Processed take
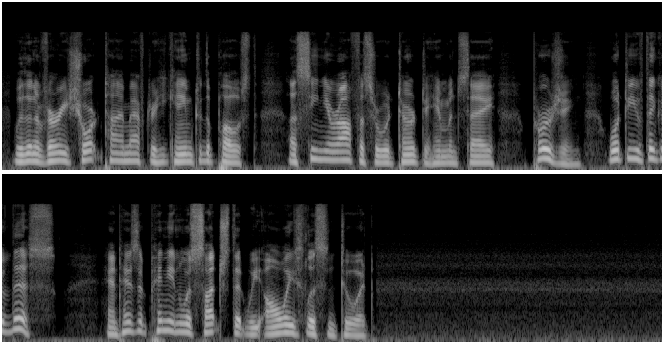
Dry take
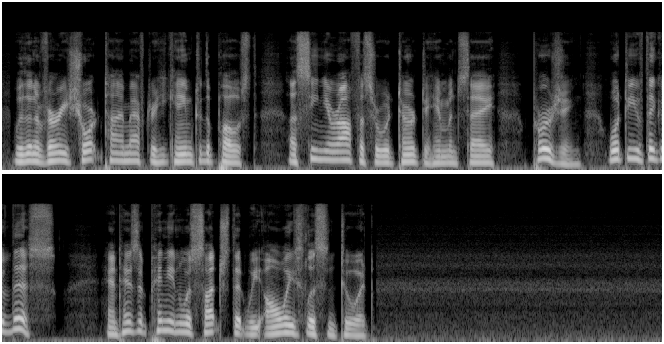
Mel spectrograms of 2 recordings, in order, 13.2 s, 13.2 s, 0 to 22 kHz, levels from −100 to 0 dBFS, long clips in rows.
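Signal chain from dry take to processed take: 8.27–8.94 s: treble shelf 4.3 kHz +9 dB; trim -6.5 dB

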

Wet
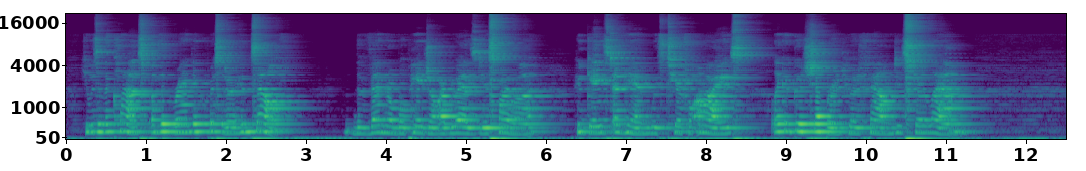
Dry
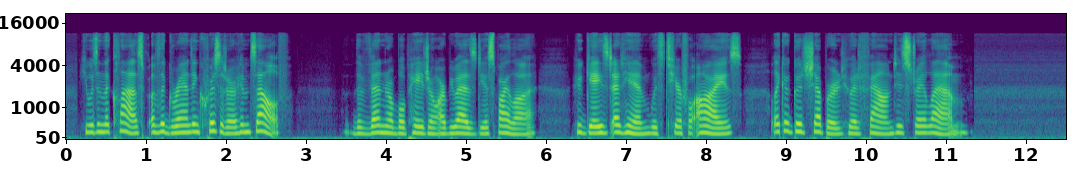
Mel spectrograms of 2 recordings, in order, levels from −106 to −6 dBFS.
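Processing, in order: tracing distortion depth 0.057 ms; 1.22–1.97 s: gate -21 dBFS, range -13 dB; in parallel at +1 dB: compression, threshold -30 dBFS, peak gain reduction 14.5 dB; on the sum: chord resonator B3 major, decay 0.63 s; feedback delay 138 ms, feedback 29%, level -15.5 dB; trim +3 dB

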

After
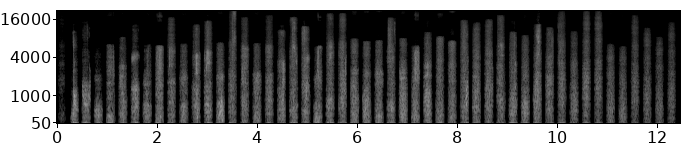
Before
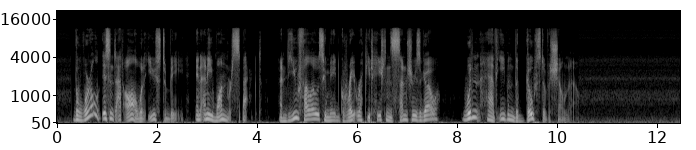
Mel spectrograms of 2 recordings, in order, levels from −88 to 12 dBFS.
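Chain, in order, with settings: spectral gate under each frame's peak -15 dB weak; on a send: echo that smears into a reverb 1078 ms, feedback 58%, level -5 dB; on the sum: simulated room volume 530 m³, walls mixed, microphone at 0.88 m; granulator 202 ms, grains 4.1 per s, pitch spread up and down by 12 st; trim +6.5 dB

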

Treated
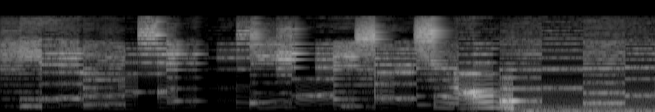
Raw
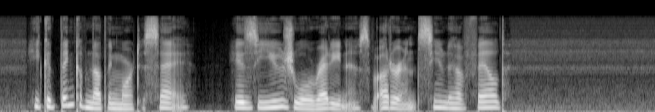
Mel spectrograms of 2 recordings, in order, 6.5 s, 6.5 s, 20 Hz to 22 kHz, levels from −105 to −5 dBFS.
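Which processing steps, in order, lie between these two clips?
spectrogram pixelated in time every 200 ms; compression 5:1, threshold -34 dBFS, peak gain reduction 15.5 dB; high-pass sweep 2.9 kHz -> 87 Hz, 4.26–5.30 s; hum notches 60/120/180/240/300 Hz; resonator arpeggio 2.4 Hz 250–890 Hz; trim +17 dB

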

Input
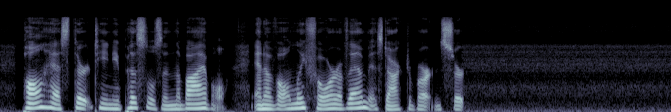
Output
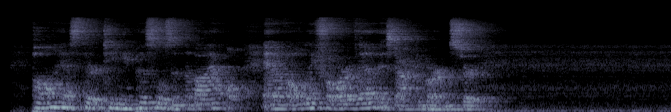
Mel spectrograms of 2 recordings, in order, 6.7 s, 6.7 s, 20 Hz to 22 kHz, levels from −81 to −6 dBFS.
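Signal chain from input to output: high-pass 45 Hz; expander -47 dBFS; 1.65–4.10 s: bass shelf 500 Hz -12 dB; peak limiter -20 dBFS, peak gain reduction 10.5 dB; compression 6:1, threshold -40 dBFS, peak gain reduction 15 dB; reverberation RT60 0.90 s, pre-delay 76 ms, DRR -60 dB; trim +1.5 dB

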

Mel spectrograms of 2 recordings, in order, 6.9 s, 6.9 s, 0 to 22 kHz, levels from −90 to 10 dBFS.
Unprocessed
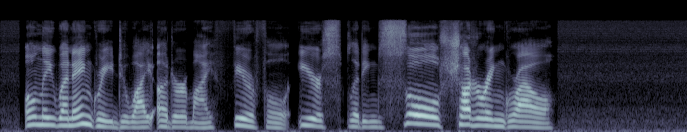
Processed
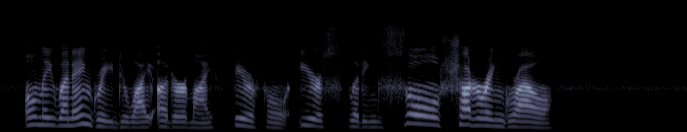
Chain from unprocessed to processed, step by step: band-pass filter 1.4 kHz, Q 9.3; trim -6.5 dB

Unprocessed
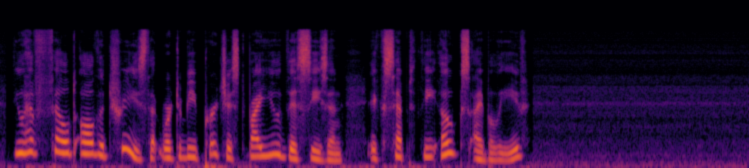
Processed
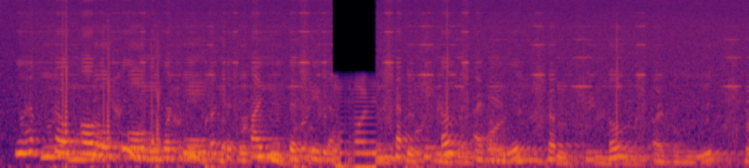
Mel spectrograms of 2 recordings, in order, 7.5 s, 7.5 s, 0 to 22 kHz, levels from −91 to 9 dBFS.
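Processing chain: sorted samples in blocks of 8 samples; on a send: filtered feedback delay 61 ms, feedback 71%, low-pass 980 Hz, level -9 dB; on the sum: integer overflow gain 16 dB; in parallel at +0.5 dB: word length cut 6-bit, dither triangular; on the sum: ever faster or slower copies 196 ms, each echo -5 st, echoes 2; 3.33–3.77 s: monotone LPC vocoder at 8 kHz 260 Hz; trim -4 dB

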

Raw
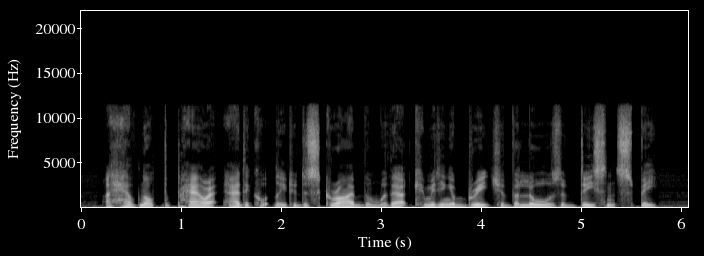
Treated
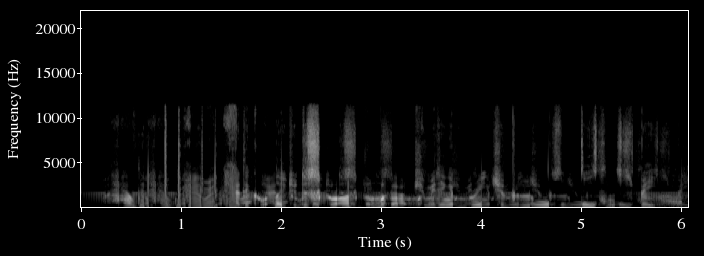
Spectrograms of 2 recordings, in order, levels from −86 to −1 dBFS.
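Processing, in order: fade-in on the opening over 0.71 s; compression 8:1, threshold -28 dBFS, peak gain reduction 12 dB; resonant high shelf 1.6 kHz -10.5 dB, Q 3; mains buzz 60 Hz, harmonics 28, -66 dBFS -4 dB/octave; LFO high-pass saw down 1.5 Hz 570–3600 Hz; 4.51–5.18 s: elliptic band-stop 500–4400 Hz; slow attack 683 ms; 2.46–3.40 s: rippled EQ curve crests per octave 0.79, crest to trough 13 dB; thinning echo 367 ms, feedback 24%, high-pass 220 Hz, level -16 dB; 0.51–1.55 s: spectrum-flattening compressor 10:1; trim +12 dB

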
